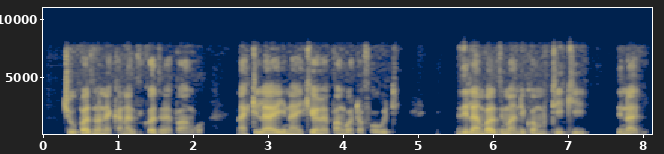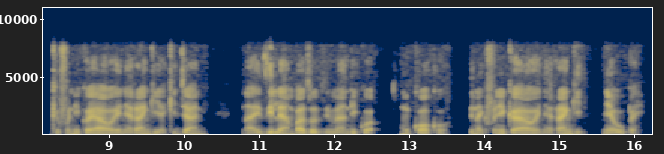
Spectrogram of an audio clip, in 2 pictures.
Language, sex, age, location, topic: Swahili, male, 18-24, Kisumu, health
